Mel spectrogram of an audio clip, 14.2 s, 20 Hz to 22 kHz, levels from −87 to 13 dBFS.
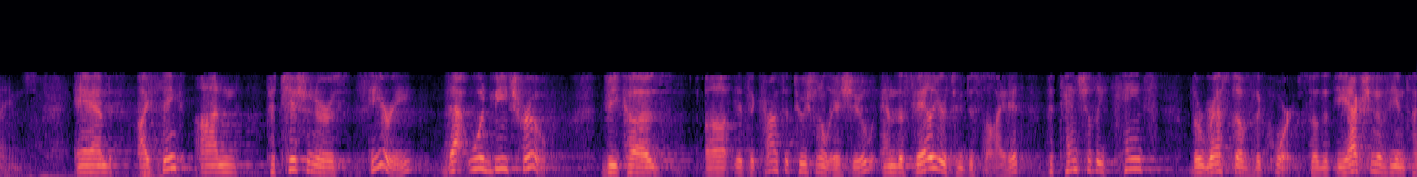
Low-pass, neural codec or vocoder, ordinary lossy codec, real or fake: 7.2 kHz; none; AAC, 16 kbps; real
